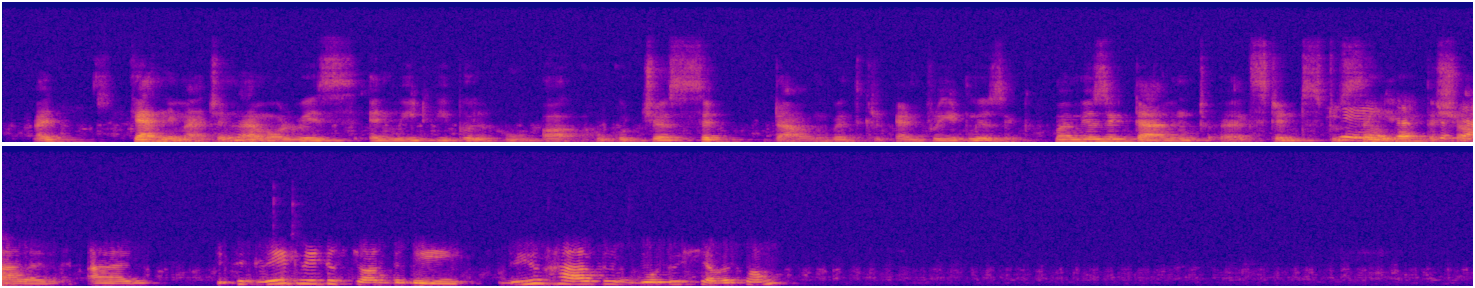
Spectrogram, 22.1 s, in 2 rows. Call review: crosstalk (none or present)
present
